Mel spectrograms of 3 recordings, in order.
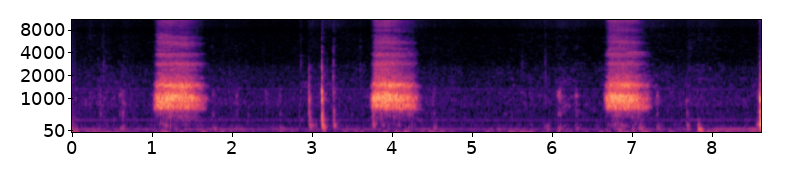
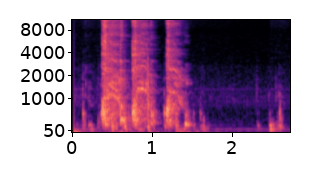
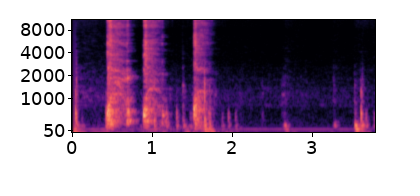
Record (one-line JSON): {"exhalation_length": "8.6 s", "exhalation_amplitude": 27447, "exhalation_signal_mean_std_ratio": 0.37, "cough_length": "2.7 s", "cough_amplitude": 32768, "cough_signal_mean_std_ratio": 0.5, "three_cough_length": "3.8 s", "three_cough_amplitude": 32768, "three_cough_signal_mean_std_ratio": 0.35, "survey_phase": "alpha (2021-03-01 to 2021-08-12)", "age": "18-44", "gender": "Female", "wearing_mask": "No", "symptom_diarrhoea": true, "smoker_status": "Never smoked", "respiratory_condition_asthma": false, "respiratory_condition_other": false, "recruitment_source": "REACT", "submission_delay": "2 days", "covid_test_result": "Negative", "covid_test_method": "RT-qPCR"}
